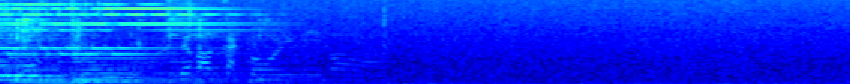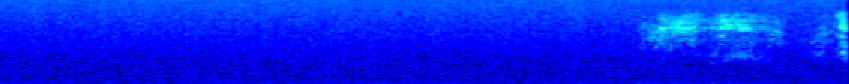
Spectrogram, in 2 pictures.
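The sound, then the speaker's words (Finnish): A phone rings with a bright, harmonic electronic tone for about two seconds, then cuts off, leaving a steady hiss of static and a faint brief chirp near the end. “Mä katsoin ensiksi ihmettelin, kun tää soi tällä ihmeellisesti, mutta se olikin ton takia, kun sulla on tommoset ihmeelliset puheet.”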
